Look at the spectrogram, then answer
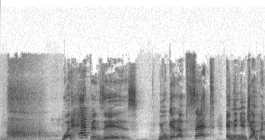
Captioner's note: exhales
